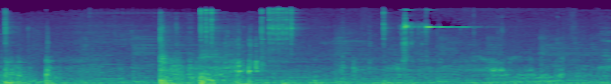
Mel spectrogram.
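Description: Metal hand tools clinking and rattling against an engine, a series of sharp taps with a busier clatter about two seconds in. Near the end a tap leaves a short high metallic ring.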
